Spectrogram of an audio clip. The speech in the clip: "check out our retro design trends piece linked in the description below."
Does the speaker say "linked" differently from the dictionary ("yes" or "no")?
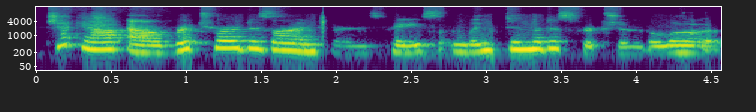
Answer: no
